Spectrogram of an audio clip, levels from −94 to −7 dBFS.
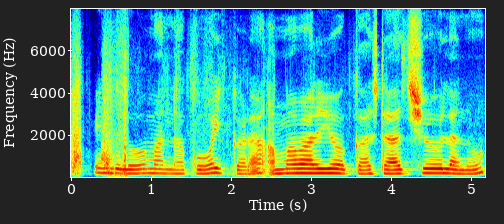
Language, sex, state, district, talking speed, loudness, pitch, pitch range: Telugu, female, Andhra Pradesh, Annamaya, 80 wpm, -16 LUFS, 195 Hz, 185-210 Hz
